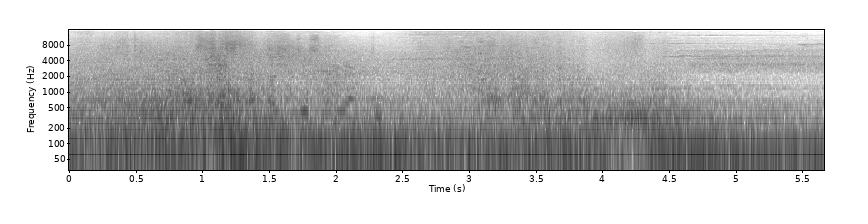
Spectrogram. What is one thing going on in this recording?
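A structure explodes with a loud boom.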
